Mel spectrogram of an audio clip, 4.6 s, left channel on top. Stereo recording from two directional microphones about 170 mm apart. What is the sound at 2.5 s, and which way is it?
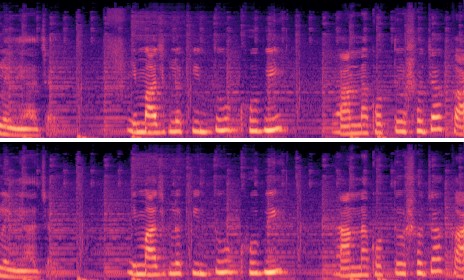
A woman's voice, 5° right (ahead or behind).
